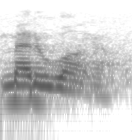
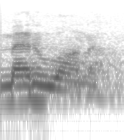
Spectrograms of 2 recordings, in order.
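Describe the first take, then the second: No difference in how they are said.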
